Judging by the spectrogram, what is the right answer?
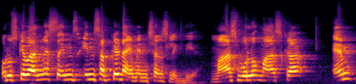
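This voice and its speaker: A man's voice: high-pitched, animated, normal speed. A man teaching a physics class, quizzing and scolding students as he mixes in English terms. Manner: loud, scolding and urging. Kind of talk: classroom lecture.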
